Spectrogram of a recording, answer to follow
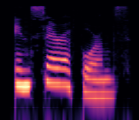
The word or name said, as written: Anseriformes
